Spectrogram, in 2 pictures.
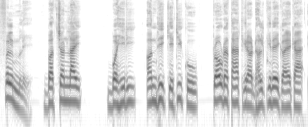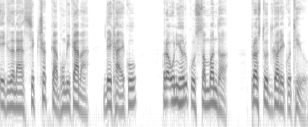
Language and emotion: Nepali, neutral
